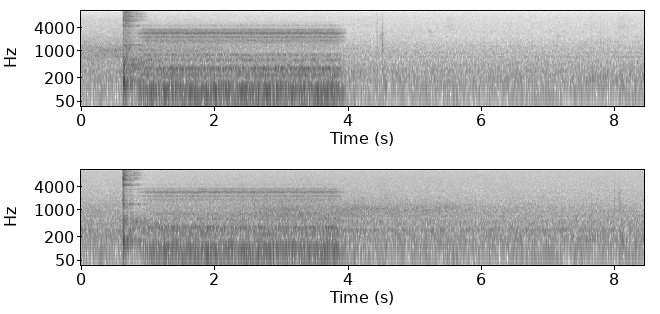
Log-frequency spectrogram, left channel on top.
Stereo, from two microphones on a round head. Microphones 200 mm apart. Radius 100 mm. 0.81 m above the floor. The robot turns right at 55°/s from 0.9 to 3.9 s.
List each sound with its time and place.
0.6 s breaking glass: 60° right (ahead or behind), 3 m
